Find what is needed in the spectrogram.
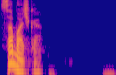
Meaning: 1. diminutive of соба́ка (sobáka): doggy 2. diminutive of соба́ка (sobáka): at (@ sign) 3. trigger, self-locking latch, turnpiece
- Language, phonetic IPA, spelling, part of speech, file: Russian, [sɐˈbat͡ɕkə], собачка, noun, Ru-собачка.ogg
